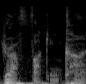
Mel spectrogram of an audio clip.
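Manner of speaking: hushed, soft whisper, very close in. Retelling a story where a woman whispers into another's ear, retelling a whisper. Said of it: "she like whispers to in Verity's ear".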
